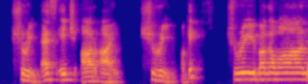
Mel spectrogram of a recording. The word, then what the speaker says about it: Shri: Shri Bhagavan Uvacha. Now Krishna is speaking. Shri Bhagavan Uvacha. See the word S at the apostrophe. How are we going to pronounce? Shri.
